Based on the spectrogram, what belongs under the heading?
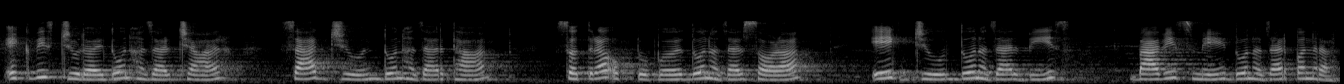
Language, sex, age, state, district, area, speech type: Goan Konkani, female, 18-30, Goa, Bardez, rural, spontaneous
